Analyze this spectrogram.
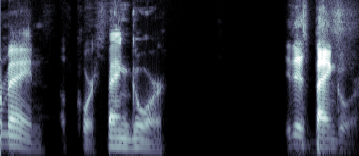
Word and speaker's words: Bangor: Shelby Howal from Banger Maine. Of course. Bangor. It is Bangor.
